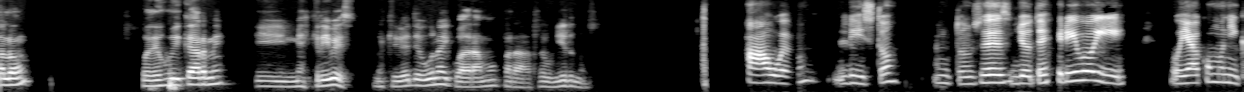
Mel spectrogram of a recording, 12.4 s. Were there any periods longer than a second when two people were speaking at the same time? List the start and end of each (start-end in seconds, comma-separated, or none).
none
